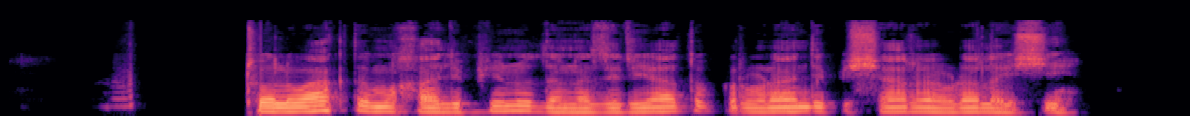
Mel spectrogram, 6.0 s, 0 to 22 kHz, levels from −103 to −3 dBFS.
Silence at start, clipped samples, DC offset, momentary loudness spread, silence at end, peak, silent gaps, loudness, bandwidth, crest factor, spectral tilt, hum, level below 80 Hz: 0.6 s; under 0.1%; under 0.1%; 7 LU; 0.6 s; -14 dBFS; 0.73-1.22 s; -31 LUFS; 11.5 kHz; 18 dB; -6 dB/octave; none; -64 dBFS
